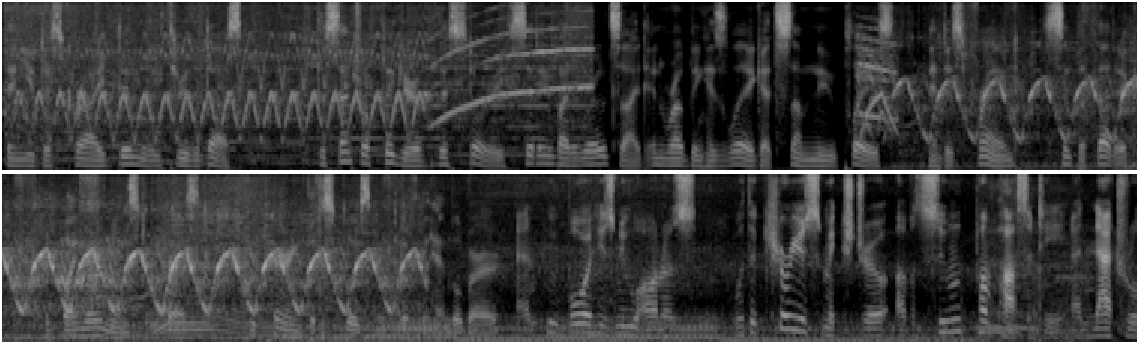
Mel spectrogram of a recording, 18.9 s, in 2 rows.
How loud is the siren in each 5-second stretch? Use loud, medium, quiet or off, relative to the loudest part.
medium, loud, loud, off.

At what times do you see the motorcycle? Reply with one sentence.
You can hear the motorcycle from 10.3 to 18.8 s.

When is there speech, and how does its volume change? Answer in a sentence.
The speech can be heard briefly from 0.0 to 2.0 s; and from 2.6 to 18.8 s, at a steady volume.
